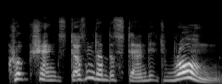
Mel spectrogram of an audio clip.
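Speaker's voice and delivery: high, upset protest; voice shaking. A narrator's reading. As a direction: plead with an unsteady voice. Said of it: "her voice shaking".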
